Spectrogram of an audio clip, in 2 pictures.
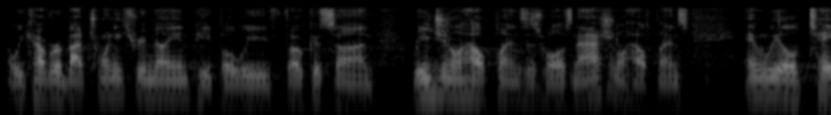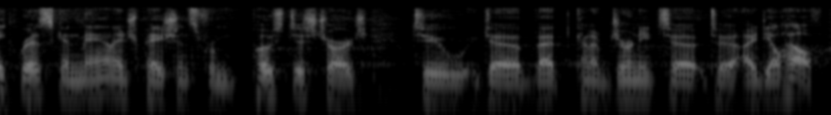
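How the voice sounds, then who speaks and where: Male executive, panel guest, earnest, restarts a lot, lowish voice, big reverberant hall. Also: steady tone, moderate pace. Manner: earnest, restarts phrases often. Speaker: CEO guest speaker. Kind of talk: conference panel interview. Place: conference stage in a large hall.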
